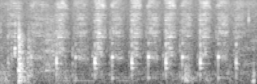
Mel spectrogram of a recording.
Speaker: it's so freaking loud like it's a great pedal you can hear it's like having a scratchy pot yes yeah I can hear a scratchy pot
